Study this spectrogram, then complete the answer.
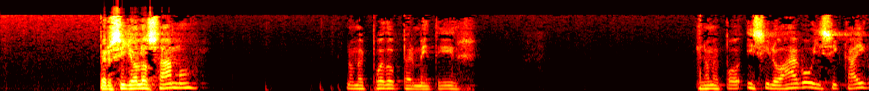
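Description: A man speaks with animation into a microphone, in short phrases with pauses.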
